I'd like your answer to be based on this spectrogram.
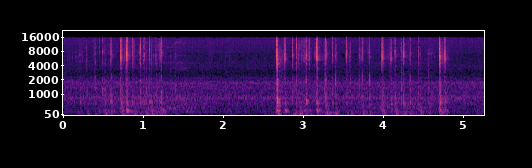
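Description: Fingertips of both hands type on the black plastic chiclet keys of a grey 2014 Acer Chromebook C20 laptop keyboard deck. Quick, dry clicks come in two bursts separated by a quieter lull, with sharper, brighter key strikes standing out among softer taps.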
